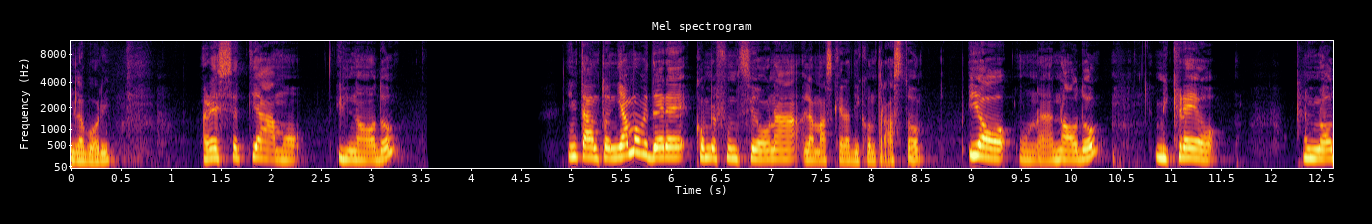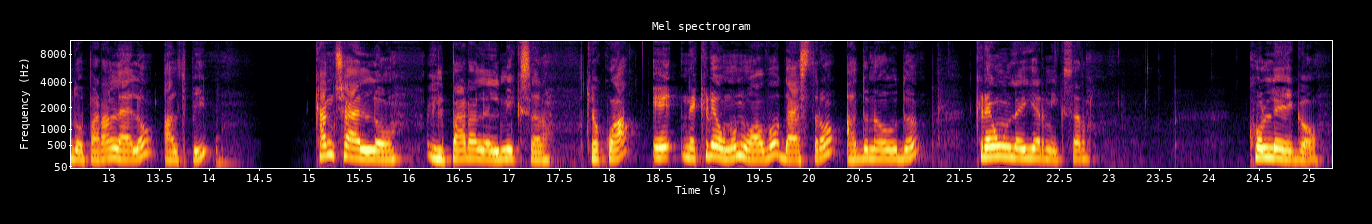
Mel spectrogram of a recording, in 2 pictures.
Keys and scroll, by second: 1.0 z.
